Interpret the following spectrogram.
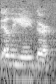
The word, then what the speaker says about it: Eliezer: I think the guy's name is actually pronounced Eliezer. Eliezer, okay.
